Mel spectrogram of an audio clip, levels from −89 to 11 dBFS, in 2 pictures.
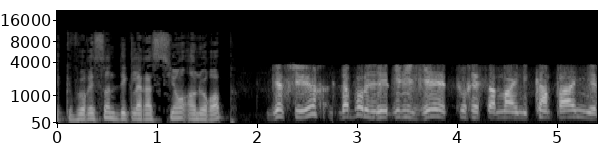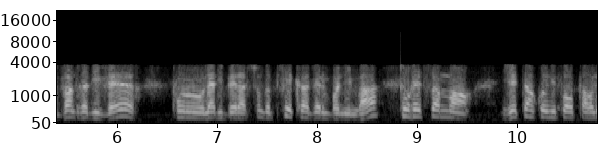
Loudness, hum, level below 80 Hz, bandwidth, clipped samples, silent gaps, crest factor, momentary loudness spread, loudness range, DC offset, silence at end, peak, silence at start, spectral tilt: -27 LUFS; none; -74 dBFS; 11 kHz; under 0.1%; none; 18 dB; 8 LU; 3 LU; under 0.1%; 0 s; -10 dBFS; 0.1 s; -5 dB/octave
